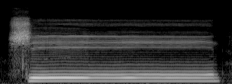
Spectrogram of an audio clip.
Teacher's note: জিহ্বার মধ্যখান তার বরাবর উপরের তালুর সঙ্গে লাগাইয়া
